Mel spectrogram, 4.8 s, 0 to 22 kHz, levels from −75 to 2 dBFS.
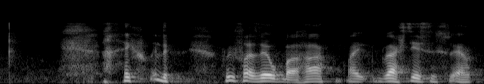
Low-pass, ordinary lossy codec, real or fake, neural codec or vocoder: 7.2 kHz; none; fake; codec, 16 kHz, 4 kbps, X-Codec, HuBERT features, trained on LibriSpeech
